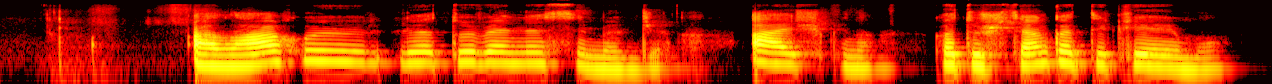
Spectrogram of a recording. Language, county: Lithuanian, Vilnius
